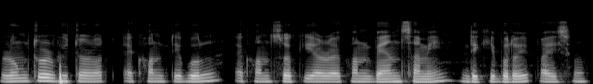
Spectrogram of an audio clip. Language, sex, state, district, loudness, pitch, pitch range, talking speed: Assamese, male, Assam, Sonitpur, -22 LUFS, 135 Hz, 130-140 Hz, 130 wpm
